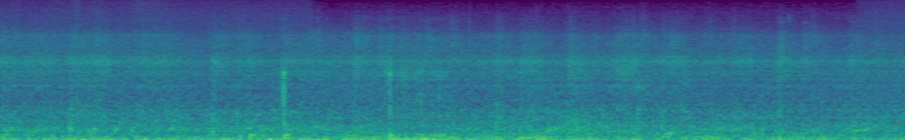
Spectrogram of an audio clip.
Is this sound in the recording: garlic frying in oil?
no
